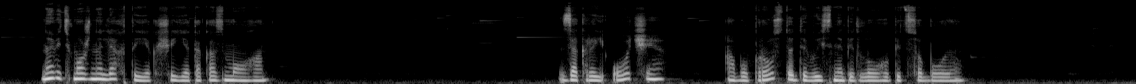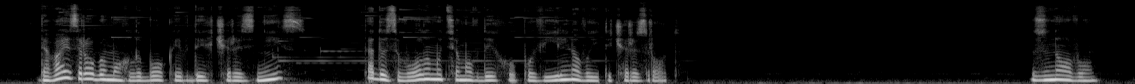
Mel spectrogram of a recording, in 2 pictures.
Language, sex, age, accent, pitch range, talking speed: Ukrainian, female, 20-39, native, 175-215 Hz, 80 wpm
